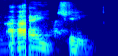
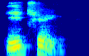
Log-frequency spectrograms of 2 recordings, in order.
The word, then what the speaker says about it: I Ching: I Ching, it looks like I Ching, but the I is pronounced E, I Ching.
